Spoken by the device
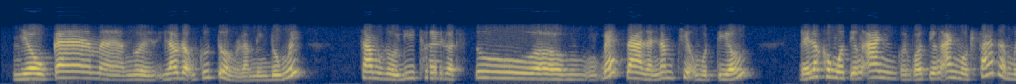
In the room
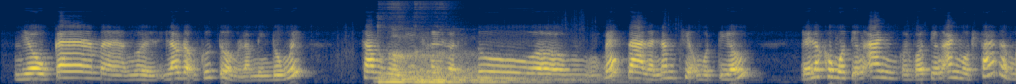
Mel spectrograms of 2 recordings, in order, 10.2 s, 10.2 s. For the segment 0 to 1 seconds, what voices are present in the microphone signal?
echo only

